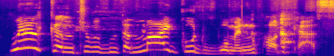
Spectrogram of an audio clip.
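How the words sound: It is said in a put-on British accent.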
